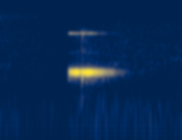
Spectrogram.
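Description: An iPhone gives a single short Siri beep after a voice command, a clean electronic tone lasting about half a second against near silence.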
